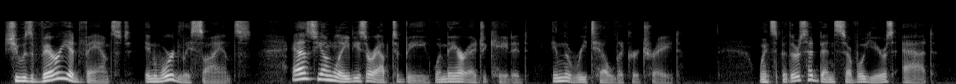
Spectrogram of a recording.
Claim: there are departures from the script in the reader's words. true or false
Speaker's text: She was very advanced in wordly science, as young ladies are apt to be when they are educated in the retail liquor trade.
true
